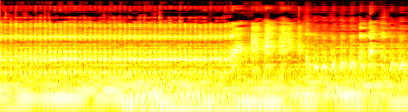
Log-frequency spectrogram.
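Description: Indoor laughter, giggling and speech over background music, with no animal sound heard.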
